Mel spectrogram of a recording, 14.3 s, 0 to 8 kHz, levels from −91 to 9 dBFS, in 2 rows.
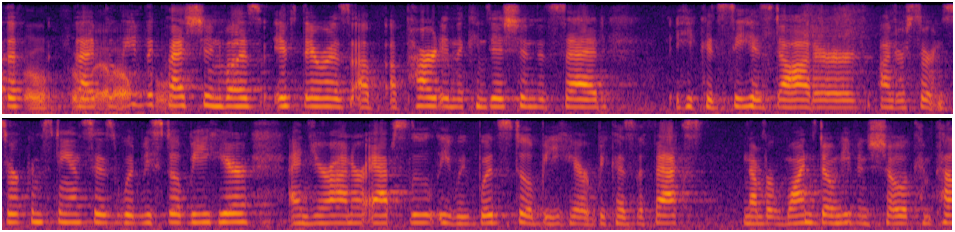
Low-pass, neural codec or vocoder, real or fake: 7.2 kHz; vocoder, 22.05 kHz, 80 mel bands, Vocos; fake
